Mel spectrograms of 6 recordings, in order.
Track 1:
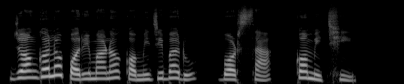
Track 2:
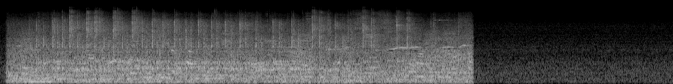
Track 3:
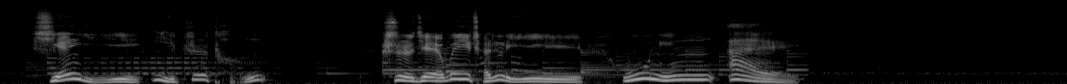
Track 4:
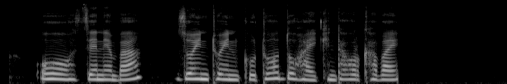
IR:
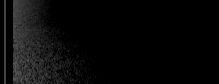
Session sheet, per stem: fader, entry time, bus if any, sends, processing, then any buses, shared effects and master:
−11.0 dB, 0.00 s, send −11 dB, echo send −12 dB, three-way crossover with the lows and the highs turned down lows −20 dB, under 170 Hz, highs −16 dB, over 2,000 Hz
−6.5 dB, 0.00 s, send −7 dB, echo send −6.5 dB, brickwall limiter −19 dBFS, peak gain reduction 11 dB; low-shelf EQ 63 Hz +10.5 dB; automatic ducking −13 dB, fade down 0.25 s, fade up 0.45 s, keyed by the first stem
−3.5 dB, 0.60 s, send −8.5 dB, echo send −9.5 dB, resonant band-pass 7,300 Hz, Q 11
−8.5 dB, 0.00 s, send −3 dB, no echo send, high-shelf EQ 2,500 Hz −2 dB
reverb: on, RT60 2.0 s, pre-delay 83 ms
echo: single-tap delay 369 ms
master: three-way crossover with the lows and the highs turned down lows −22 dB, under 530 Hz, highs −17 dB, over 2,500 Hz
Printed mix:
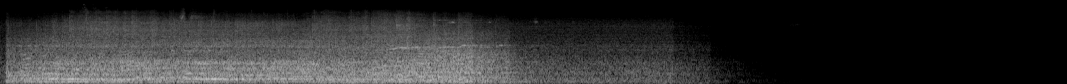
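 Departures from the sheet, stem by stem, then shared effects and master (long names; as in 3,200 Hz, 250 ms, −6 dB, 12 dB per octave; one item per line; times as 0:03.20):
stem 2 −6.5 dB → +1.5 dB
stem 3: send −8.5 dB → −15 dB
master: missing three-way crossover with the lows and the highs turned down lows −22 dB, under 530 Hz, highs −17 dB, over 2,500 Hz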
